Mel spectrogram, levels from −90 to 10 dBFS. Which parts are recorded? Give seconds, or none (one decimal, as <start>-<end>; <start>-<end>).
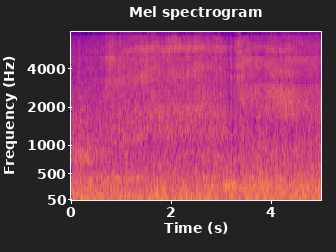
0.0-1.7; 4.3-5.0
